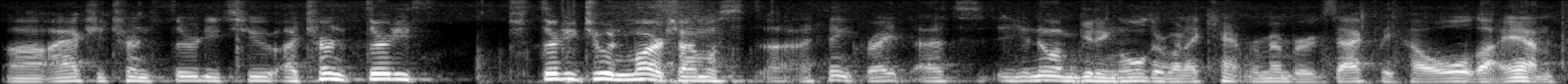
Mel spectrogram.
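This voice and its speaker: Outdoors in the jungle, a man in his thirties hosts a casual livestream Q&A, talking loosely with lots of ums and restarts. He has a mid-range voice and talks fast, recorded on a laptop mic with a little hiss or hum.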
